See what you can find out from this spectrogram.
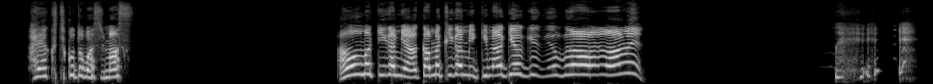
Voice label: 早口言葉, ASMR

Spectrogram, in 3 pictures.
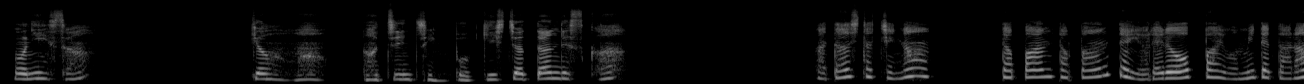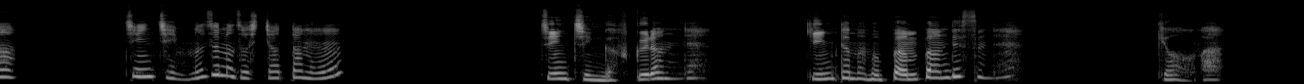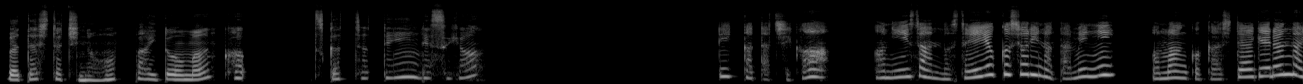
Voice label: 両耳舐め, ASMR; らぶらぶ母娘丼の両耳舐め中出しセックスサービス; 効果音なし

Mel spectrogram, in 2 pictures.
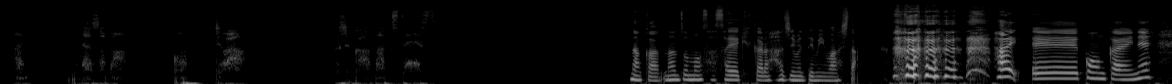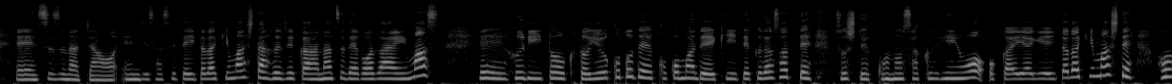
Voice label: フリートーク

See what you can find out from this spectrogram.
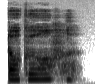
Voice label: ろぐおふ…, システムボイス; Windows等向けシステムボイス

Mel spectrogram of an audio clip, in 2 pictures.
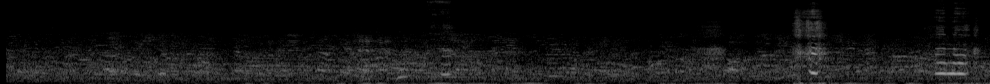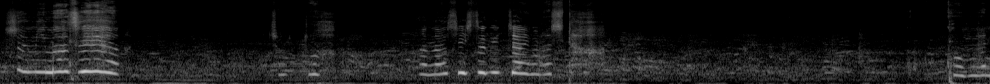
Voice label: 自己紹介終わり, ASMR

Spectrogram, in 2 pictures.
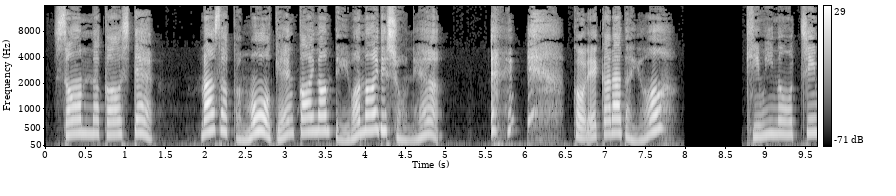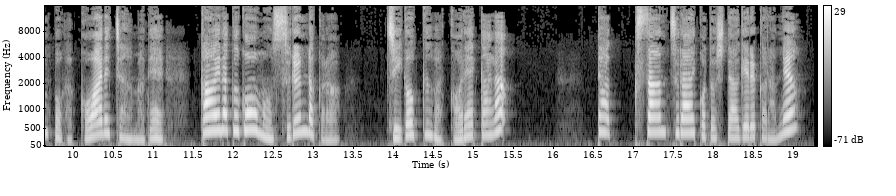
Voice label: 懲罰中音声, ASMR

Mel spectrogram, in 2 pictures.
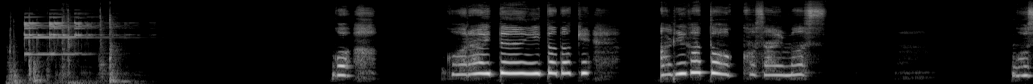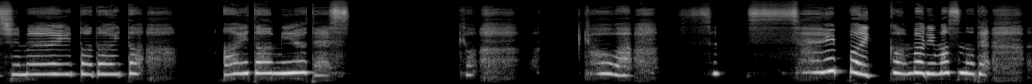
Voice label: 挨拶, ASMR

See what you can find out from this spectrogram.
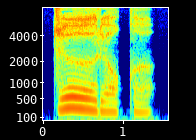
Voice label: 重力, バイノーラル左, ASMR

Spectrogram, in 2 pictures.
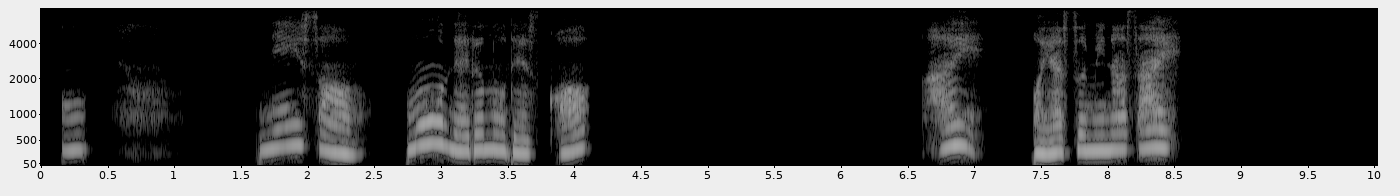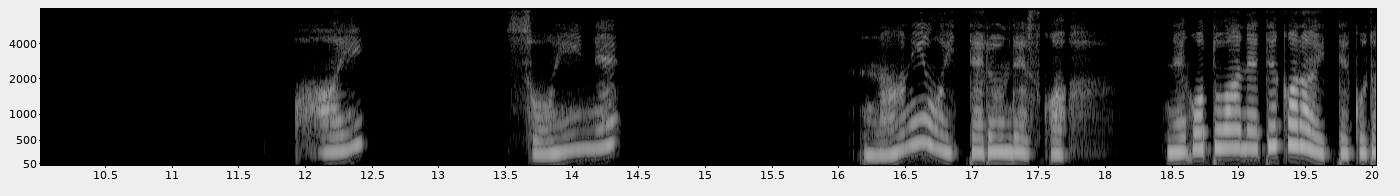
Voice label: おやすみボイス

